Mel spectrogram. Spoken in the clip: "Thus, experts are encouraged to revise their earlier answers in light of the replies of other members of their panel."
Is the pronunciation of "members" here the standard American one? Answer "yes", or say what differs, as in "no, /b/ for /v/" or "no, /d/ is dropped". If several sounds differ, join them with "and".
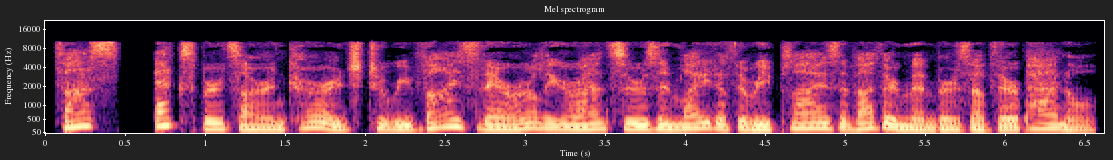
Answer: yes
